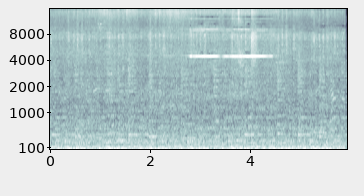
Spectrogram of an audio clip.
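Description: A train rumbles through Sangrur railway station, a loud, continuous low roar of wagons with a thin metallic wheel squeal rising briefly above it, heard close by.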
